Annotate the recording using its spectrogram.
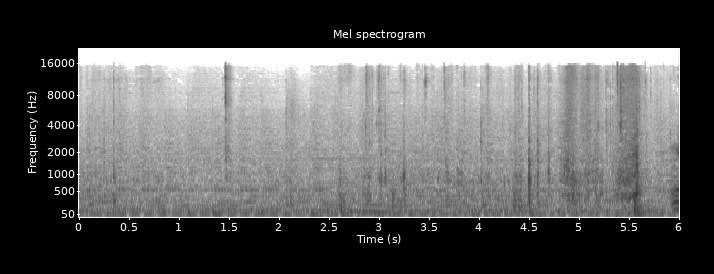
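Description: Clear plastic blister tray sliding out of a cardboard toy box, with scattered clicks and rustling and a louder scrape near the end, over soft background music.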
